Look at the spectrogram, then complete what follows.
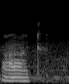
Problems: background sounds at intervals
